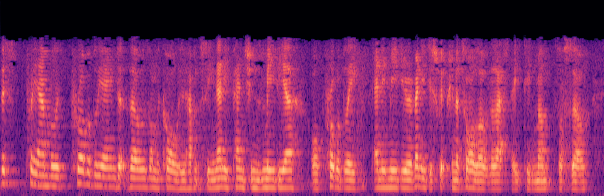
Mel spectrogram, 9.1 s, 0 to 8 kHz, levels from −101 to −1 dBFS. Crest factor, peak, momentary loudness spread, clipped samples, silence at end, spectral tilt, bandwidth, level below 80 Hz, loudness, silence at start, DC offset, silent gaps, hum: 20 dB; 0 dBFS; 7 LU; under 0.1%; 0.15 s; -11 dB/octave; 4.6 kHz; -64 dBFS; -20 LUFS; 0 s; under 0.1%; none; none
